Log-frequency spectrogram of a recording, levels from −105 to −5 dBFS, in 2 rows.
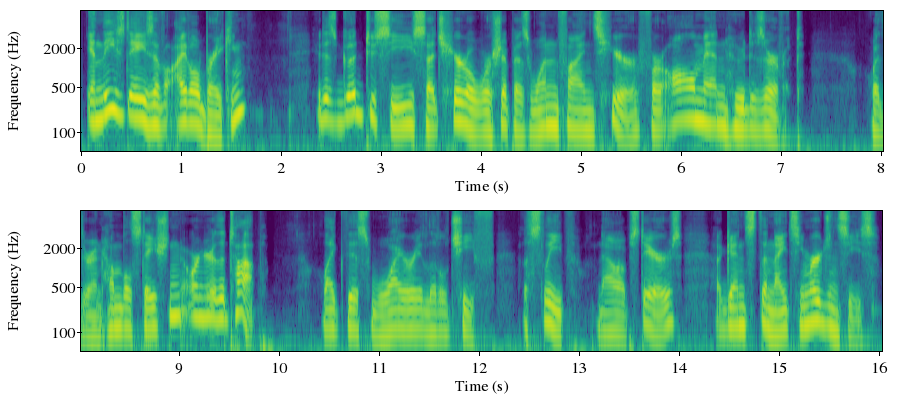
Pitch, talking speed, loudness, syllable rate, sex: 125 Hz, 170 wpm, -20 LUFS, 4.9 syllables/s, male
